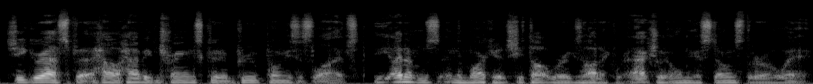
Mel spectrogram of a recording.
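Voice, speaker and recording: Male narrator for scripted fiction, low register with a husky grain. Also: a little mellow, rough recording.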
